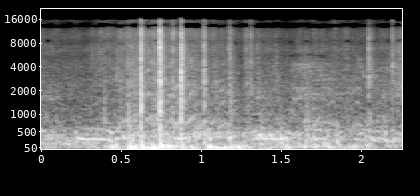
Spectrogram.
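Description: Pigeons from a flock of about 140 birds kept for sale, low soft cooing calls repeating close by with some flutter and background noise, no speech.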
